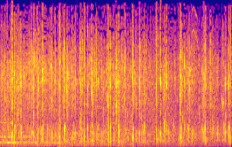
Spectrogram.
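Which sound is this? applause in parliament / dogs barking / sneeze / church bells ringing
applause in parliament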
